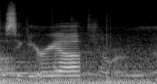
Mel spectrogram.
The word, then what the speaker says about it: Sigiriya: We were told it's pronounced Sigiriya with like a Z for the S.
